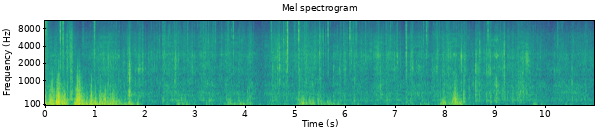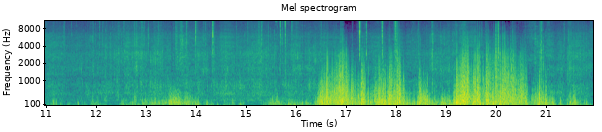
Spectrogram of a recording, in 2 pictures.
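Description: Mountain bike ridden over rough sandstone ledges: knobby tyres and bike rattling and thumping over rock, with scattered ticks and clicks. The louder rumbles come in the first couple of seconds and again over the last five or so.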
